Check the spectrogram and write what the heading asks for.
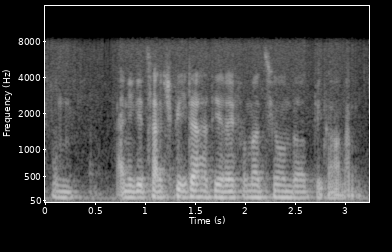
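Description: A man's voice: fairly low pitch, completely flat delivery, a little fast, vocal fry, darkish tone, slight background noise. A man preaching a sermon and reading Bible verses aloud, earnest, stressing and repeating key words. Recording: slightly dull lo-fi recording.

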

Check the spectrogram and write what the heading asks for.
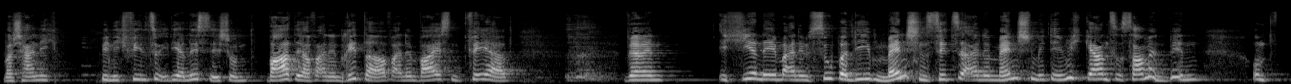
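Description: A man's voice: high-pitched, moderate pace, fairly bright tone, voice pushed up. A man voicing an anxious young woman who overthinks her relationship and turns tearful. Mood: brooding. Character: anxious, soul-searching young woman in love.

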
